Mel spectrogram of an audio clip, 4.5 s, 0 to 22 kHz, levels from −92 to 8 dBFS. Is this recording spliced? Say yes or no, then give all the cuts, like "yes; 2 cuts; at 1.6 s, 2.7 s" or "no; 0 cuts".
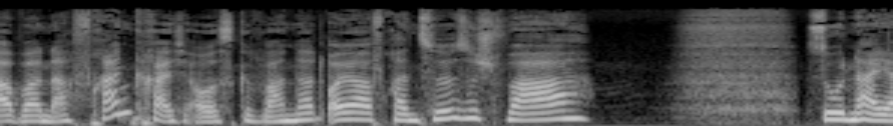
yes; 1 cut; at 1.6 s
